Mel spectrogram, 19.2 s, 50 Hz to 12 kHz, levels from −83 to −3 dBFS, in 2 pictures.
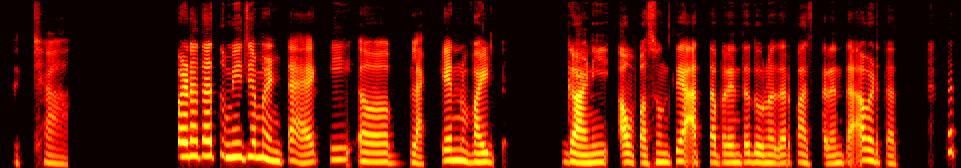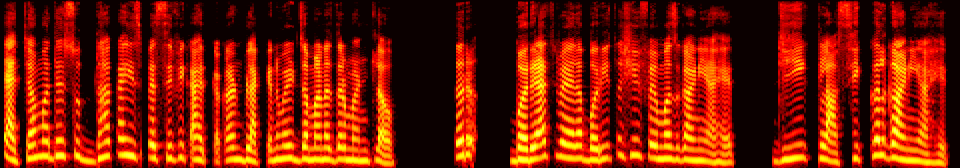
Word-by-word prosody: अच्छा. 155 -2 -11 1.1
पण 285 0 +6
आता 300 0 +5
तुम्ही 275 -2 +1
जे 285 +2 0
म्हणता 210 -7 0
आहे 170 -3 0
की 225 +4 -10
अ, - - -3 0.5
ब्लॅक 170 +3 -5
अँड 215 0 +2
व्हाईट 180 -2 0 0.7
गाणी 170 0 +5 0.3
पासून 175 +2 -3
ते 195 - +2
आतापर्यंत 170 -2 0
2005 165 -1 -3
पर्यंत 155 +2 -5
आवडतात. 180 -8 -2 0.5
तर - - -5
त्याच्यामध्ये 265 - +3
सुद्धा 275 -3 -3
काही 315 -2 +1
स्पेसिफिक 255 -1 -3
आहेत 225 -1 +3
का? - - -6
कारण 230 +1 0
ब्लॅक 215 -4 +2
अँड 215 - -2
व्हाईट 245 -1 -1
जमाना 230 0 +3
जर 235 -1 +1
म्हटल, 210 -3 -2 0.8
तर 300 +2 +4 0.5
बऱ्याच 245 +6 +6
वेळेला 260 -3 +2
बरीच 235 +4 -3
अशी 315 0 -5
फेमस 245 -2 +1
गाणी 215 -3 +1
आहेत 170 -2 -3 0.4
जी 240 +6 -1
क्लासिकल 250 - 0
गाणी 230 -6 +6
आहेत. 170 -4 -4
220 Hz, 140 wpm, -22 LUFS, 175-255 Hz, 1.1 s, पण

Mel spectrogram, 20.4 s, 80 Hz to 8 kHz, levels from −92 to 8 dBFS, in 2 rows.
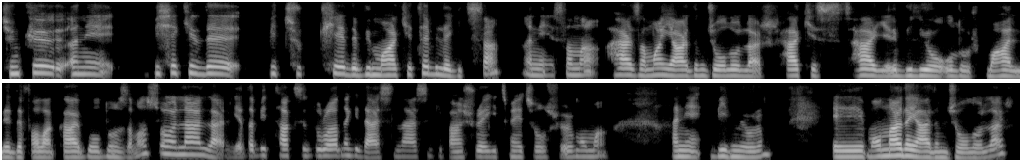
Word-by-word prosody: Çünkü, 230 -2 +3
hani, 220 - -3 0.4
bir 230 - -3
şekilde 235 - +1 0.3
bir 230 - -5
Türkiye'de 210 -2 0
bir 205 - 0
markete 195 +4 +2
bile 195 -4 +2
gitsen, 170 - -3 0.2
hani, 185 -2 -6
sana 190 0 -3
her 195 0 +5
zaman 180 +1 0
yardımcı 175 -1 +3
olurlar. 170 -1 0
Herkes 175 -1 +1
her 185 -1 +6
yeri 165 0 -1
biliyor 175 0 +3
olur. 160 -2 -2
Mahallede 165 0 +2
falan 80 - 0
kaybolduğun 165 +1 -1
zaman 160 +11 -8
söylerler 235 -6 0
ya - - -8
da 190 -1 -4
bir 205 - -8
taksi 195 0 -1
durağına 195 +1 -1
gidersin, 175 -3 -4
dersin 175 +2 -8
ki; 180 - -33
"Ben 160 0 -4
şuraya 170 +1 -5
gitmeye 170 0 -9
çalışıyorum 170 +1 -9
ama, 175 +1 -10 0.6
hani, 175 -2 -2
bilmiyorum." 175 +2 -3 0.6
eee, 170 0 +3
onlar 200 +3 +8
da - - +7
yardımcı 160 -4 +3
olurlar 150 - -4
175 Hz, 135 wpm, -28 LUFS, 165-200 Hz, 0.6 s, onlar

